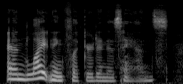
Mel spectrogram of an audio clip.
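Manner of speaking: ordinary delivery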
